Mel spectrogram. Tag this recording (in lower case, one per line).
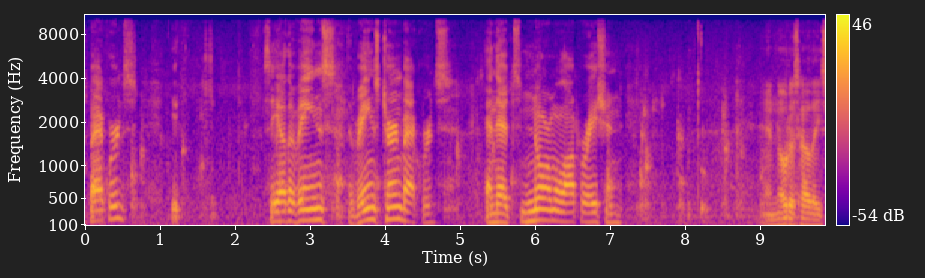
speech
